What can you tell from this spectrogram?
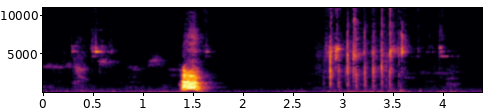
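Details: Whippet boy at play; one sharp loud bark followed after a pause by a rapid run of quieter clicking, scrabbling sounds.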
